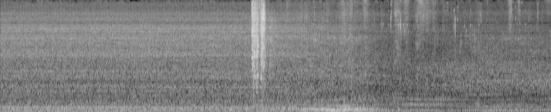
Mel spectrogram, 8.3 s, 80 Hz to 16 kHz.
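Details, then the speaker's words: Infiniti G35 VQ35DE with headers, straight pipe and catch can, idling warm with heater and fans on high: steady low idle rumble with one sudden short rushing burst, like paper sucked into a vent or fan; the source is unknown. "it sounded like a piece of paper got like sucked into the air vent or into the fan or something I have no idea what that noise was"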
